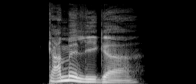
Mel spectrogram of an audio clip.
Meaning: inflection of gammelig: 1. strong/mixed nominative masculine singular 2. strong genitive/dative feminine singular 3. strong genitive plural
- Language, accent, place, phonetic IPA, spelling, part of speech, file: German, Germany, Berlin, [ˈɡaməlɪɡɐ], gammeliger, adjective, De-gammeliger.ogg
